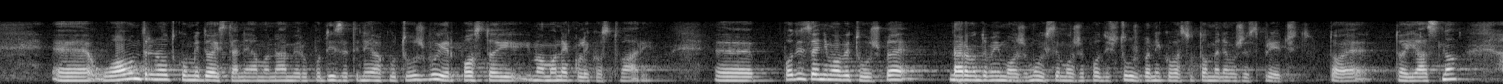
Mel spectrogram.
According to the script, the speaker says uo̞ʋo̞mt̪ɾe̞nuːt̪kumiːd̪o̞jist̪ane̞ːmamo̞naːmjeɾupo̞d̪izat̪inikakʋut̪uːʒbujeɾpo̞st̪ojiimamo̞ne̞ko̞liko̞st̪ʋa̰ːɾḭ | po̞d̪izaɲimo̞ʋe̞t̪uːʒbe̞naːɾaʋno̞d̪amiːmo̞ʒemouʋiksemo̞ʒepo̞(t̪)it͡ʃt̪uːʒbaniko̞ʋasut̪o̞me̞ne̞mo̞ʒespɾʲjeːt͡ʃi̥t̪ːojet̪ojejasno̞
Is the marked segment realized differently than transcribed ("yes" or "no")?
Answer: yes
